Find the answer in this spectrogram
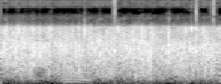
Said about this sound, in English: So here's your applause.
